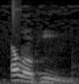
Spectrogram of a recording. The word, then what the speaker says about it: Elohim: It's pronounced Elohim.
